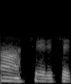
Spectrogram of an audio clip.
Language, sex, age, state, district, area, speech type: Malayalam, female, 60+, Kerala, Wayanad, rural, conversation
